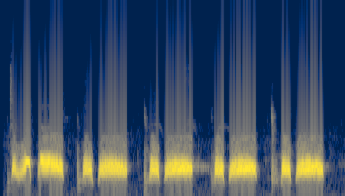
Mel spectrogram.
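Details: Spotted dove giving the 'thúc gù' coo used to lure wild doves: a quick double hooting note followed by a long, even, purring coo, repeated about five times in close succession against a silent background.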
